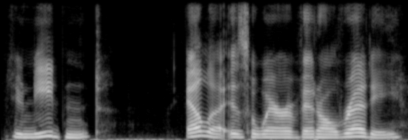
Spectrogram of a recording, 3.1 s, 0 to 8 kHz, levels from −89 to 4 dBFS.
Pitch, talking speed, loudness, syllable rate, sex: 190 Hz, 135 wpm, -17 LUFS, 5.4 syllables/s, female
